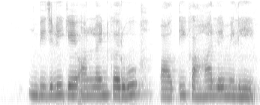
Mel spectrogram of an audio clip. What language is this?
Chhattisgarhi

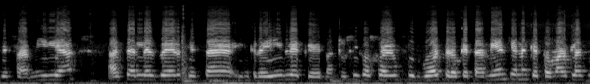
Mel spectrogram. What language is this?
Spanish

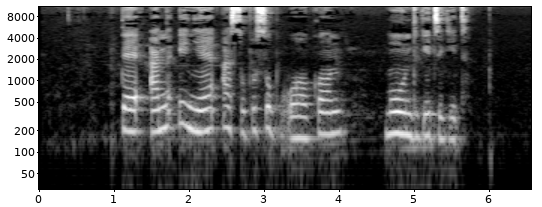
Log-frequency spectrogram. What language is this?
Yangben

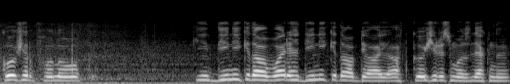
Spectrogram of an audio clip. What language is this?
Kashmiri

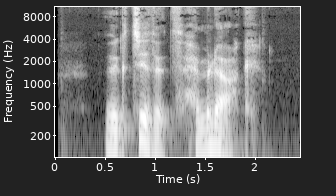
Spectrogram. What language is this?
Kabyle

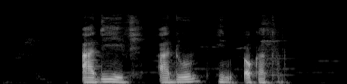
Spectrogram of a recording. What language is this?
Oromo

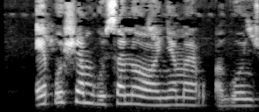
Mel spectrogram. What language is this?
Swahili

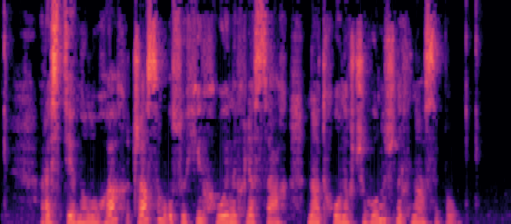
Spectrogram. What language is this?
Belarusian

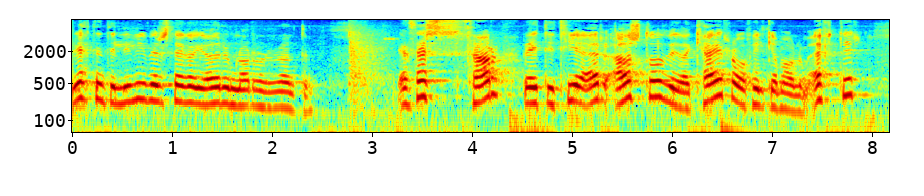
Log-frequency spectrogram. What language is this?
Icelandic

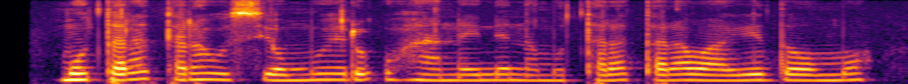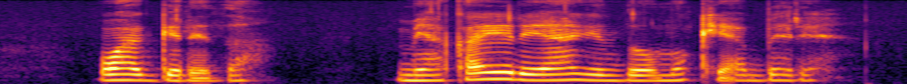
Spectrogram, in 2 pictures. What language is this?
Kikuyu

